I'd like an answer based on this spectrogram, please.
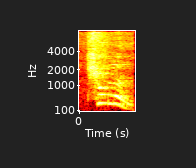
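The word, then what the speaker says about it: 殍: 표는 이게 시체예요. 이게요. 요것도 발음이 두 개예요. 보통 여러분은 부로 많이 읽을 거예요. 부는 이게 풀이에요. 그냥 자풀. 근데 송장을 가르칠 때는 표로 읽어요. 표.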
